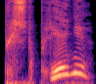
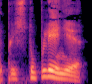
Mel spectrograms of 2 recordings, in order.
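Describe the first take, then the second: First: Much higher, louder, drawn-out shriek; shocked cry. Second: Said in the usual way. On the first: A narrator's reading. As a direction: countess shrieking the word back at her son in disbelief. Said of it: "крикнула графиня". (потрясённый протяжный крик гораздо выше и громче)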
